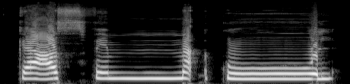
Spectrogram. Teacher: یہاں بھی حکم ہے ادغام بغنہ، تو ہم یہ تنوین کو میم میں داخل کر کے غنہ اور تشدید کے ساتھ یہ حکم کو ادا کریں گے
